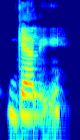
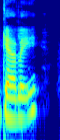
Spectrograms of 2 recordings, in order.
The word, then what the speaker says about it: Geli: okay, my pronunciation of this, I always pronounce her name Geely, but I heard a lot of people pronounce it Geli.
